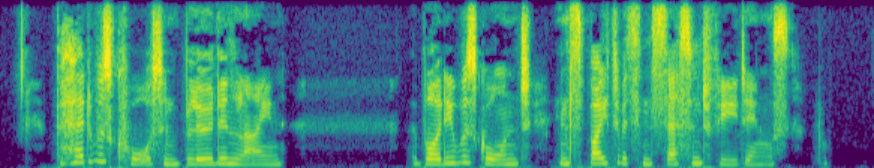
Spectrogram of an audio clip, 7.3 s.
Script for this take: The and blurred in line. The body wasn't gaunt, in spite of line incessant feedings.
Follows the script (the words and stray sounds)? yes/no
no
